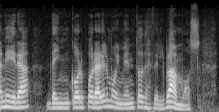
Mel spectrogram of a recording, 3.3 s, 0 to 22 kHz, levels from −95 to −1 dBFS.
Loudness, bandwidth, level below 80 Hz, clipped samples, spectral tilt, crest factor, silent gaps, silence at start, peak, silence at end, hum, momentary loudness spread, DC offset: -18 LUFS; 13.5 kHz; -56 dBFS; under 0.1%; -6.5 dB/octave; 18 dB; none; 0 s; -2 dBFS; 0.3 s; none; 10 LU; under 0.1%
